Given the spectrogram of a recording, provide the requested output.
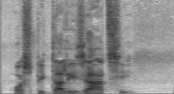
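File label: "hospitalisatie", Dutch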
